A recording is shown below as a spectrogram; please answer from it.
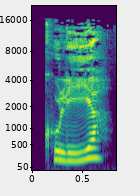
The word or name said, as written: kollega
